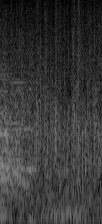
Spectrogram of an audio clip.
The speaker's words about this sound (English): Give it up for Tony Hatchcock! Fort Worth, Texas, come on, make some fucking noise. We are here live at Hyenas Comedy Club, a chaotic audience.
